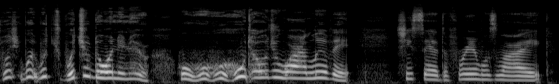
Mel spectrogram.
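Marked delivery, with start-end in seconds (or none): 0.0-3.5 a hint of a flustered man, higher and louder; mock panic. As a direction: stammer it like a caught cheater. Boyfriend caught, panicking, retold.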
